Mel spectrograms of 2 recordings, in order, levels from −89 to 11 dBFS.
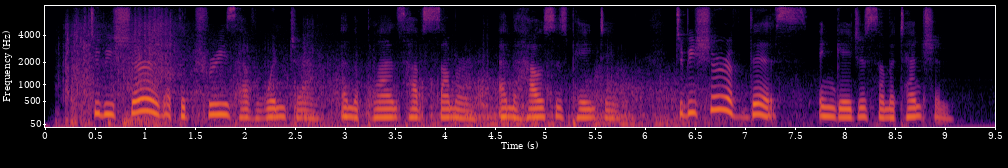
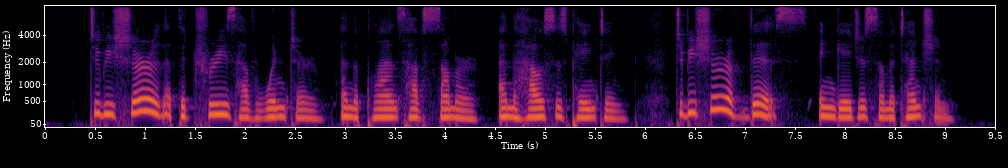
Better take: second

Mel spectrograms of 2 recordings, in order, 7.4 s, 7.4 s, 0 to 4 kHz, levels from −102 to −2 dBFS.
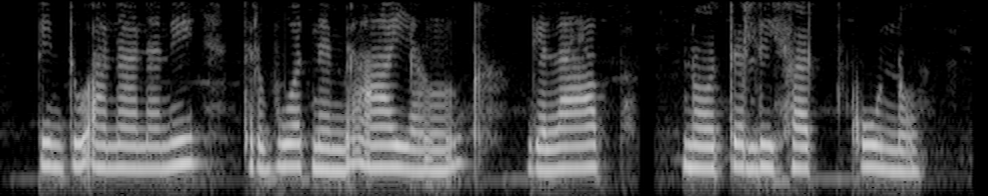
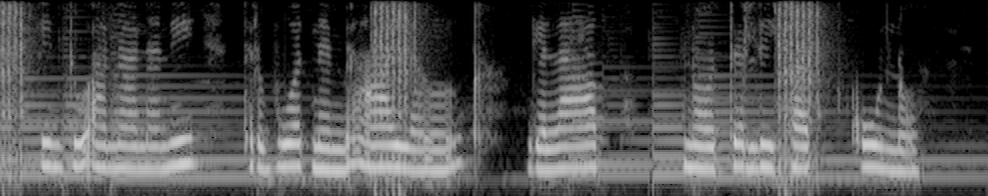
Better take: first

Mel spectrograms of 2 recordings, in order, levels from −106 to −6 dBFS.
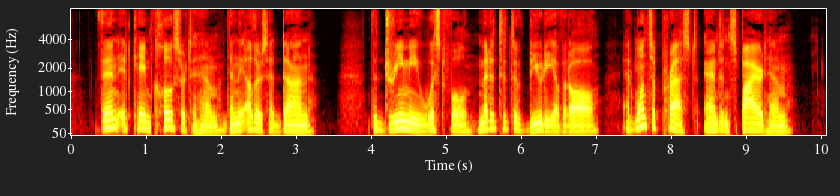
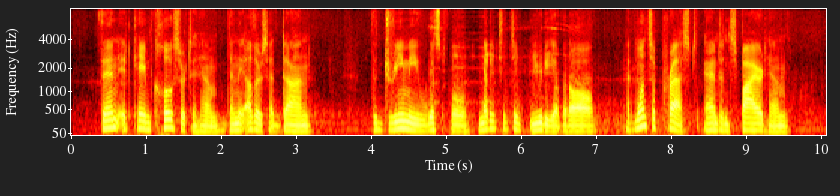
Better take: first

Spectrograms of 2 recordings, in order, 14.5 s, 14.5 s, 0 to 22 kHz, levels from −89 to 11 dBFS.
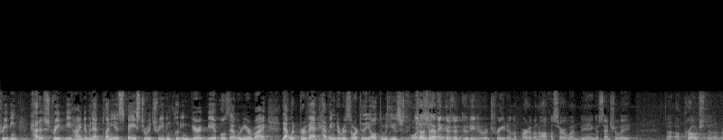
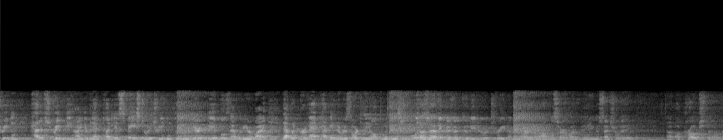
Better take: first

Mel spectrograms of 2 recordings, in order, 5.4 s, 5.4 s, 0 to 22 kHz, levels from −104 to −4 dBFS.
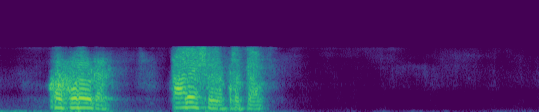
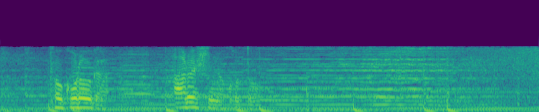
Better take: second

